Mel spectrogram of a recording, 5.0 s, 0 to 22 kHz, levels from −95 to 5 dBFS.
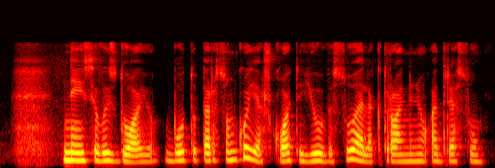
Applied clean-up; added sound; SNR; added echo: none; none; none; none.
